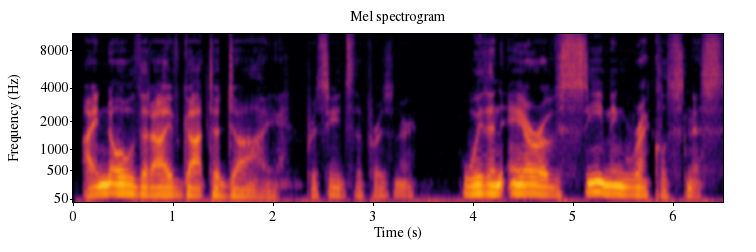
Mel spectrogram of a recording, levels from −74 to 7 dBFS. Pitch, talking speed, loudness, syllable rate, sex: 105 Hz, 150 wpm, -16 LUFS, 4.1 syllables/s, male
